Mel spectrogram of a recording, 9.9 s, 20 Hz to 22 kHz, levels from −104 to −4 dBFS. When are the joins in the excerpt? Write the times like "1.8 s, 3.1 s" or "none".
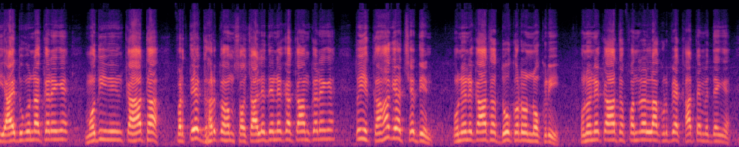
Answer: none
